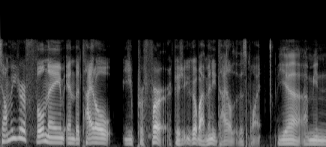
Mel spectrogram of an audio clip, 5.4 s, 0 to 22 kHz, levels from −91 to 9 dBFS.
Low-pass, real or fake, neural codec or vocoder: 7.2 kHz; real; none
